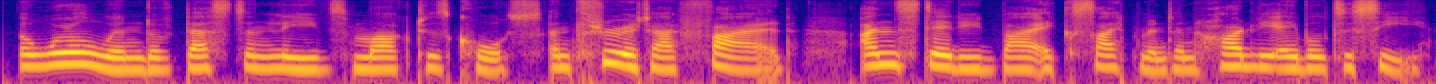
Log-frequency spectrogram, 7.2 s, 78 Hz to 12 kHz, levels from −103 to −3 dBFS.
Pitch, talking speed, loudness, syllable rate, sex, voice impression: 205 Hz, 185 wpm, -17 LUFS, 5.1 syllables/s, female, very feminine, slightly young, adult-like, very thin, slightly tensed, slightly weak, slightly bright, soft, clear, fluent, cute, very intellectual, refreshing, very sincere, calm, friendly, reassuring, unique, elegant, slightly wild, sweet, slightly lively, kind, slightly intense, slightly sharp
